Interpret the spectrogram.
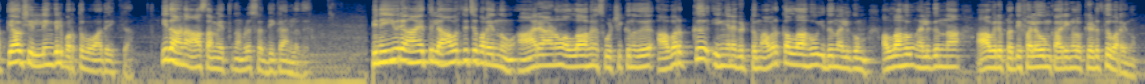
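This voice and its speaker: Man, Quran teacher, patient step-by-step explanations, slowly chanted example words, fairly high voice. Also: darkish tone. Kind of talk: religious lesson with recitation drills.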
